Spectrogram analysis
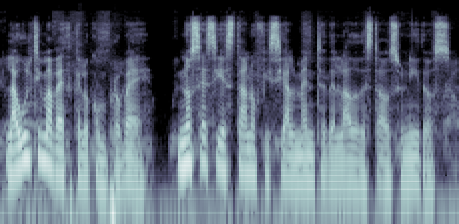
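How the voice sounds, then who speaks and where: A man with a fairly low voice speaks as a dubbed guest commentator. His delivery is articulate and emphatic, suited to political analysis. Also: sing-song, brisk.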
